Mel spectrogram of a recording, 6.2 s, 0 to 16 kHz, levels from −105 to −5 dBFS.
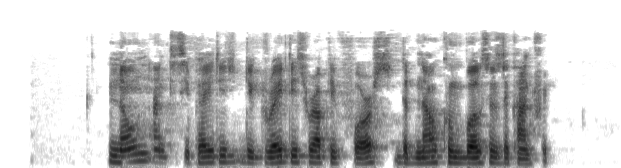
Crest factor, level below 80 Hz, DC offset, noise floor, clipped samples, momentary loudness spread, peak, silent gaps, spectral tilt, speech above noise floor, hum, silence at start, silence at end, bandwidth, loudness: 20 dB; -64 dBFS; under 0.1%; -88 dBFS; under 0.1%; 11 LU; -4 dBFS; none; -6 dB/octave; 66 dB; none; 1.1 s; 0.75 s; 7.8 kHz; -22 LUFS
